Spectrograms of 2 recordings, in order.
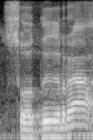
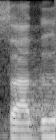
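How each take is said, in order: First: The first s sound is heavy and emphatic. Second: The first s sound is light and plain. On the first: The speaker calls it right. "സ്വദിറ എന്നുള്ളിടത്ത്" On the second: The speaker calls it wrong. "സദിറ എന്ന് പറയരുത്"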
